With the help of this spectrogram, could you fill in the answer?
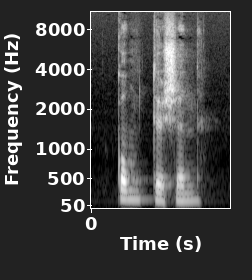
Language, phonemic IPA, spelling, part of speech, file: Dutch, /ˈkɔm ˈtʏsə(n)/, kom tussen, verb, Nl-kom tussen.ogg
- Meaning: inflection of tussenkomen: 1. first-person singular present indicative 2. second-person singular present indicative 3. imperative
